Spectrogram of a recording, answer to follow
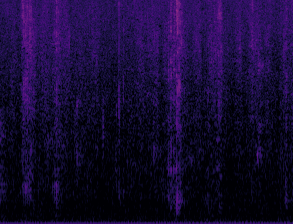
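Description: Filleting knife cutting a fillet off a cod: a few faint, short cutting sounds as the blade slices through the flesh, the clearest about two and a half seconds in.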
